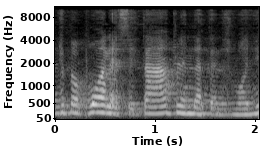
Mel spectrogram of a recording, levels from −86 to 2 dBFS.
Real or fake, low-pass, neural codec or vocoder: fake; 9.9 kHz; codec, 24 kHz, 0.9 kbps, WavTokenizer, medium music audio release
